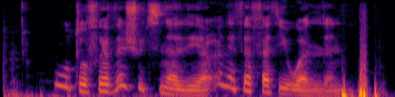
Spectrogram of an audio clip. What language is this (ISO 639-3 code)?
kab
